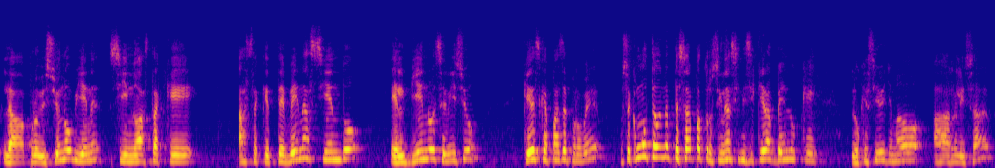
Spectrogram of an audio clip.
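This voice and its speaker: A man's voice: sits high, fairly quick. A young man preaching a sermon, telling stories and calling his listeners "chicos". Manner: addresses listeners as "chicos", lively storytelling.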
